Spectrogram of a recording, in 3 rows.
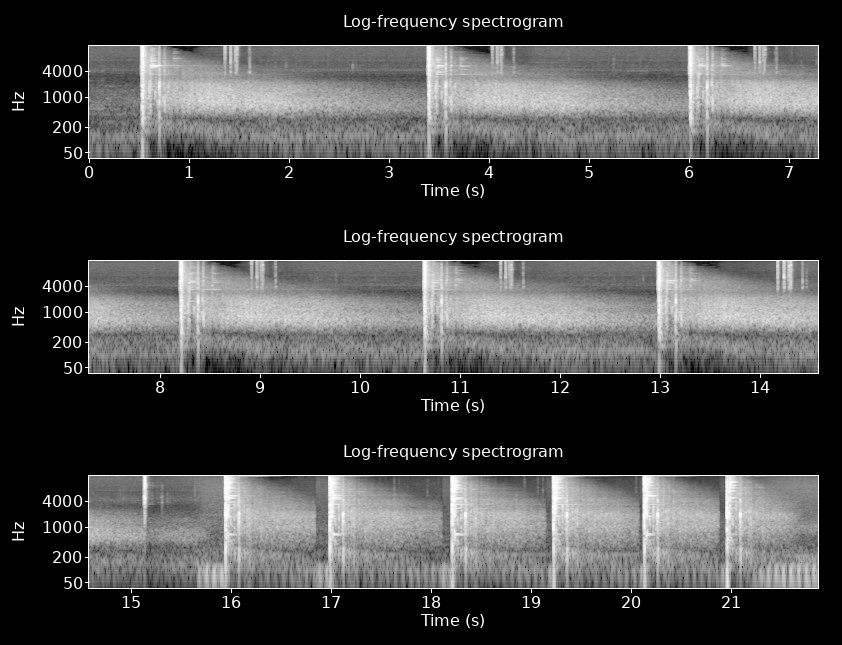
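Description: Heritage Rough Rider .22 LR revolver firing about thirteen shots at a target, each a sharp crack with a ringing decay, spaced evenly at first and then fired faster, heard close with no talk.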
